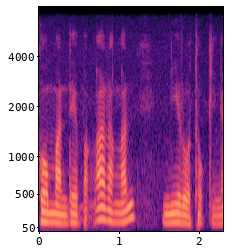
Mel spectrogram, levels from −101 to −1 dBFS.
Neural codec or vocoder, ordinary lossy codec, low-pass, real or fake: none; none; 7.2 kHz; real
